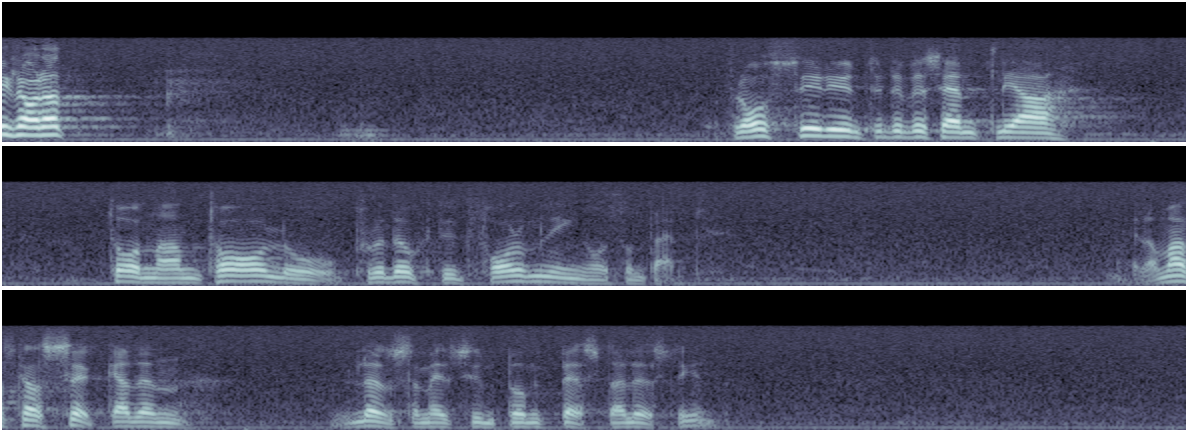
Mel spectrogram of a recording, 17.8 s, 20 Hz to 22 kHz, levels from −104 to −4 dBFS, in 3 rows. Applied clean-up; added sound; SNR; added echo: none; none; none; none.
